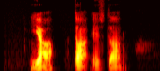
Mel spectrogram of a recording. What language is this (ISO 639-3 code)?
lav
